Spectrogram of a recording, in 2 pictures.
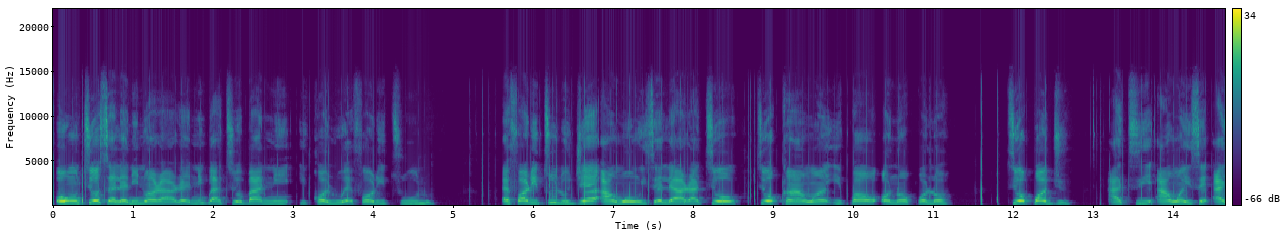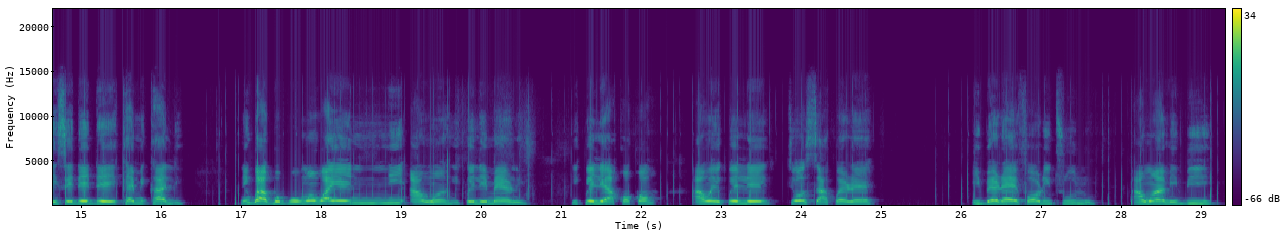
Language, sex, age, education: Yoruba, female, 30-45, tertiary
